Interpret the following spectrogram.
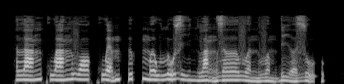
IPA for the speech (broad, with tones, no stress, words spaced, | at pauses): la˨˦ŋkwa˨˦ŋvɔ˧ kwɛ̰˧˥m ʔɨ˦˥p̚mə˧w lṵ˧˥zi̤˨˩nva̰˧˨ŋ zəː˧və˧˩nvə˧˩m ɗi˧˩ə̯ zṵ˧˨ʔ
